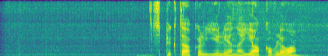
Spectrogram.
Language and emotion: Russian, neutral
